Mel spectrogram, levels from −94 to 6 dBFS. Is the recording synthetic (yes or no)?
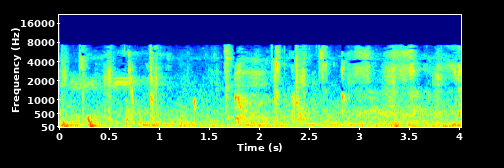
no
